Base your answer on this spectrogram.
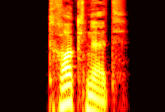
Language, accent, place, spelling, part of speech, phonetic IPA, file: German, Germany, Berlin, trocknet, verb, [ˈtʁɔknət], De-trocknet.ogg
- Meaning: inflection of trocknen: 1. third-person singular present 2. second-person plural present 3. plural imperative 4. second-person plural subjunctive I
